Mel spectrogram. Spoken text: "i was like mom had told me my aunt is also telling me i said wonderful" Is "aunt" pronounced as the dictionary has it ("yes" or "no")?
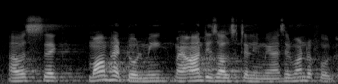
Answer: yes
